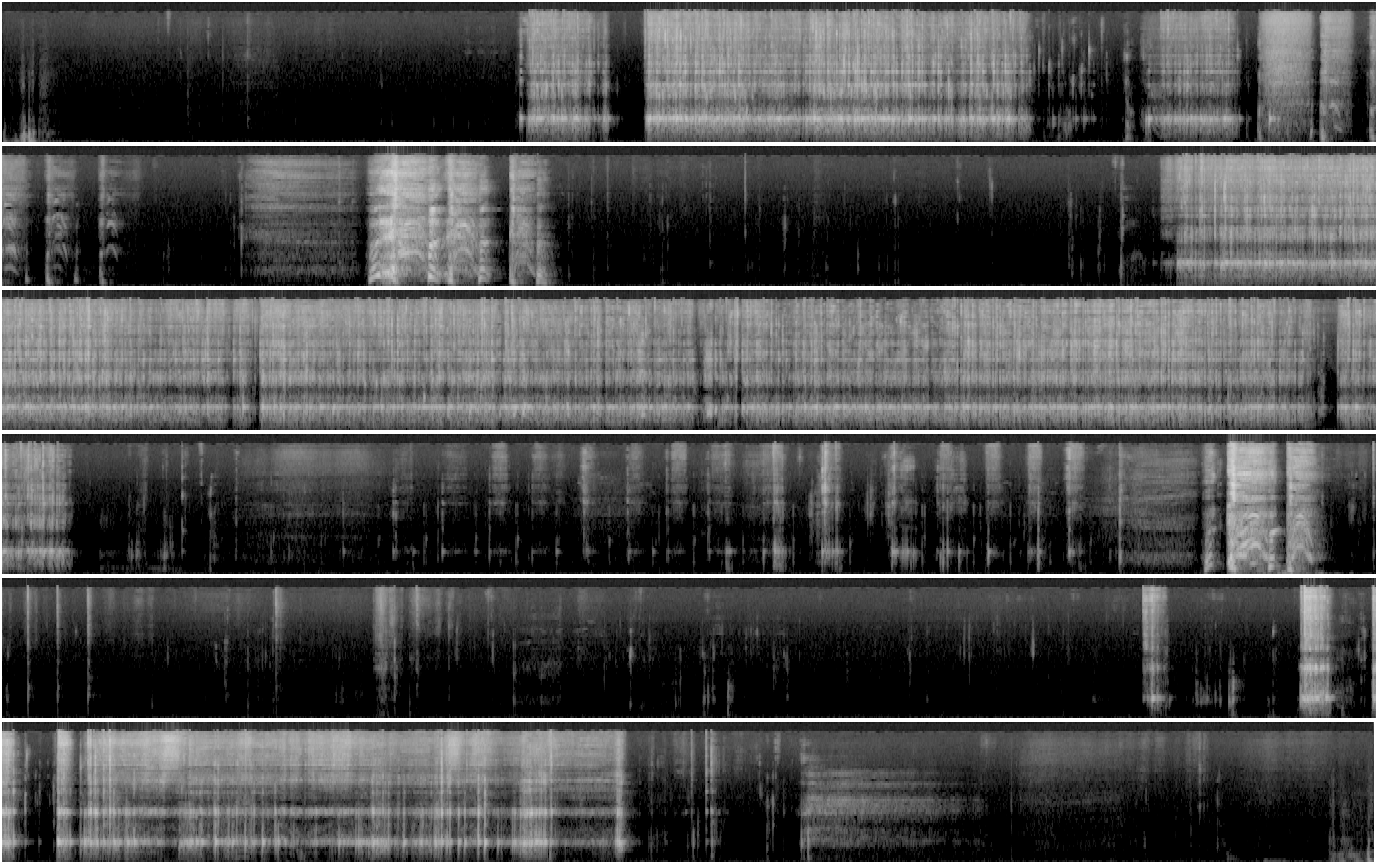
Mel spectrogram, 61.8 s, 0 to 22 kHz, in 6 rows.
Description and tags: Sucking on straw
Draining the last bit of drink out of a glass with a straw. Neutral internal background. Recorded with Zoom H1. Another sound effect from the makers of Release The Clowns Sketch Comedy Podcast.
field-recording, water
